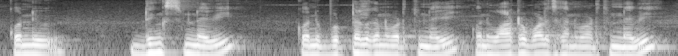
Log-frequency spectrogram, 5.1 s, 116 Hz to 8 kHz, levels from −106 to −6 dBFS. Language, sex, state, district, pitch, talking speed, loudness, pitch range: Telugu, male, Telangana, Hyderabad, 130 Hz, 120 wpm, -14 LUFS, 125-140 Hz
